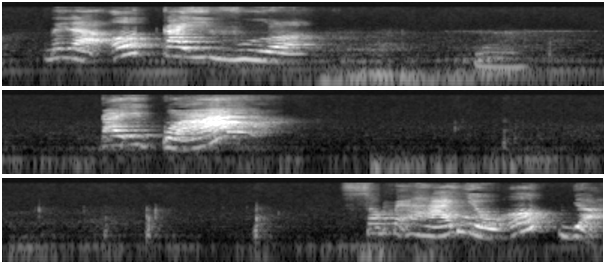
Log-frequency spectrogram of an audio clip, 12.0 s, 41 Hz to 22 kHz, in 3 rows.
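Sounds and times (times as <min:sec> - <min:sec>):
faint low rumble: 0:02.0 - 0:04.6.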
